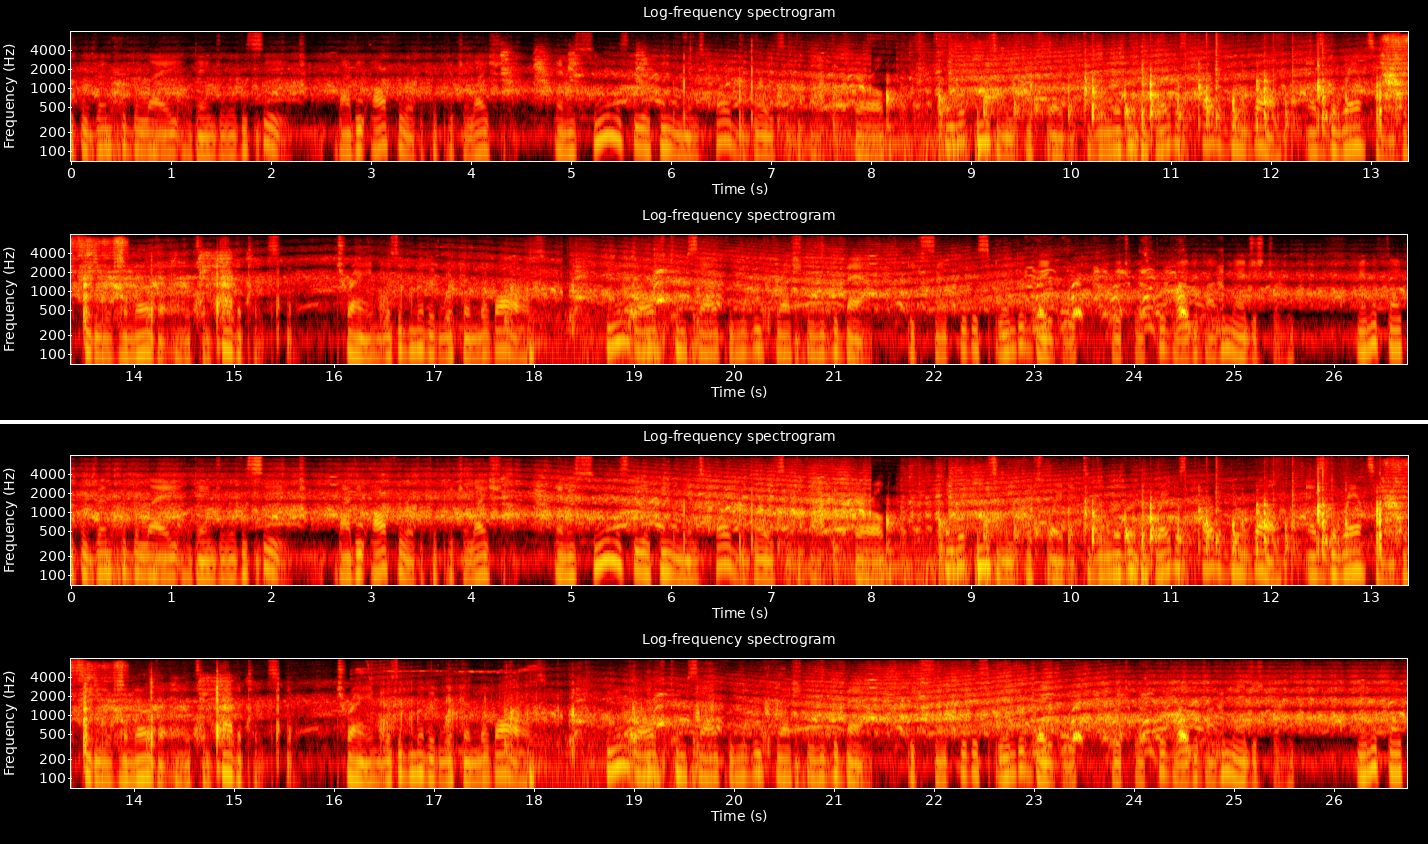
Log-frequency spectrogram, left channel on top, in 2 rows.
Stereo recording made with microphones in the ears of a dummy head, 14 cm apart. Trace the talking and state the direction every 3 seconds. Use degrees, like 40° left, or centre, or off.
40° right, 40° right, 40° right, 20° right, centre, 20° left, 40° left, 50° left, 50° left.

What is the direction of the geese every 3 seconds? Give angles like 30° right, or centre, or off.
80° right, 80° right, 40° right, 30° left, 60° left, 60° left, 40° left, 50° right, 80° right.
